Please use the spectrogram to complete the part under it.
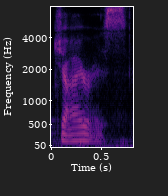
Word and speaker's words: gyrus: I don't know how to pronounce his case. G-Y-R-U-S. Gyrus? – Gyrus.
